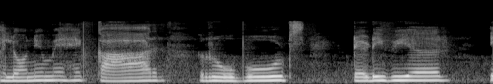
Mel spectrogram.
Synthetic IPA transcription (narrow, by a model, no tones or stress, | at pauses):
ɐloːnemẽɦɛ̃kaːɾ | ɾoːboːʈs | ʈeːɽiʋijəɾ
